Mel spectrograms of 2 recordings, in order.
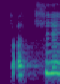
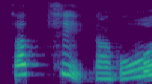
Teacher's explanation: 히읗과 지읒이 합쳐져서 싸치라고 소리가 나게 됩니다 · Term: 거센 소리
